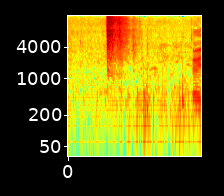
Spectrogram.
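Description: A short, sharp burst of hiss, about half a second long, a little after the start, over a quiet outdoor background with faint voices.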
